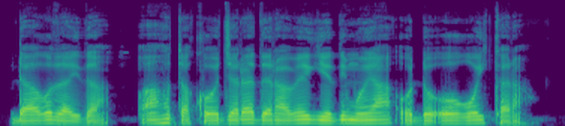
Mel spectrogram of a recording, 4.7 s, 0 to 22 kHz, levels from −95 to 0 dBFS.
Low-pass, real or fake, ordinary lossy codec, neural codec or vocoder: 19.8 kHz; real; none; none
